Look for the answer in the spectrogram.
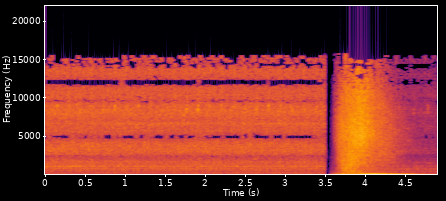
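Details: Corvette C6 after a rough-idle repair at the ignition connector and spark plug wire: after a quiet lead-in the engine catches at once and settles into an even idle without stumbling, running normally.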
